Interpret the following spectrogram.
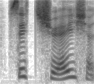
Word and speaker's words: situation: 그 situation에서 t가 t 발음이 취 발음이 나는 국외음화라고 합니다. 그래서 발음 부드럽게 되죠. 그래서 situation 이렇게 되죠.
